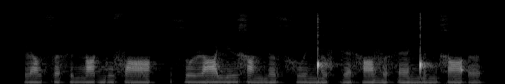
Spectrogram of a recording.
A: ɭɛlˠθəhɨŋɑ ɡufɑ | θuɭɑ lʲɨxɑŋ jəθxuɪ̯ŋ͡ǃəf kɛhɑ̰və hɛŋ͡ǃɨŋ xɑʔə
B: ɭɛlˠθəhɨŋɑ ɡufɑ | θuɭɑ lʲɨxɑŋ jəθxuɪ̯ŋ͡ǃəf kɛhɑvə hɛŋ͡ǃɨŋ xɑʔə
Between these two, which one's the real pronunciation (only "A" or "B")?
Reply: B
